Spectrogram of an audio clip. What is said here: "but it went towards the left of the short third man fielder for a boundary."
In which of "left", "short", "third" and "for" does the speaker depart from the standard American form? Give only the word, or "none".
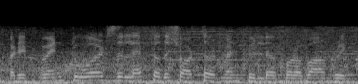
third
